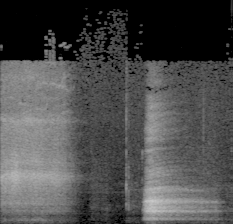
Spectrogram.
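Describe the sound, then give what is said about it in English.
A group at a morning gathering takes a slow, deep breath together, heard as long airy rushes of breath separated by a brief quiet gap, the second one stronger. “So just let's just take a few deep breaths together just to slow down. Just one more. In.”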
